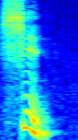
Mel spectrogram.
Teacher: fourth tone the tone goes down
